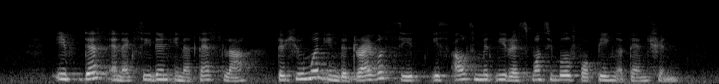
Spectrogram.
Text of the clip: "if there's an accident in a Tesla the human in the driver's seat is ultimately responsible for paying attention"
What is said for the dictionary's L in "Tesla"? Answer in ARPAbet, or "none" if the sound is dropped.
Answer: L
